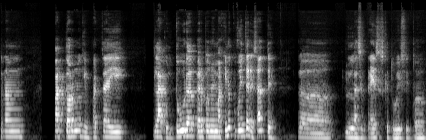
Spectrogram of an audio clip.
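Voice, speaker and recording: A man talks at a fairly slow pace in a plain, everyday voice, fairly high in pitch with ordinary pitch variation. The recording is very clean, with a silent background. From El Paso / Ciudad Juárez border. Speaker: podcast co-host. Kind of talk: casual chat.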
